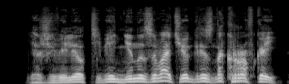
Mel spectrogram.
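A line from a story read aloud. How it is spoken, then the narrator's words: Angry bark. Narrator (Russian): рявкнул Гарри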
